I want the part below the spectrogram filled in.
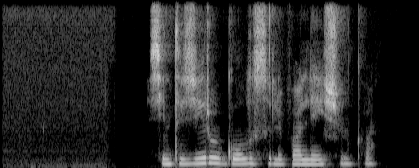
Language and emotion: Russian, neutral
